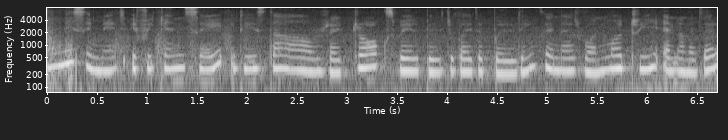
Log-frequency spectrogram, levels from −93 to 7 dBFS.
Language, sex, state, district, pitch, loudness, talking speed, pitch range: English, female, Chandigarh, Chandigarh, 265 Hz, -15 LUFS, 170 wpm, 240-285 Hz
